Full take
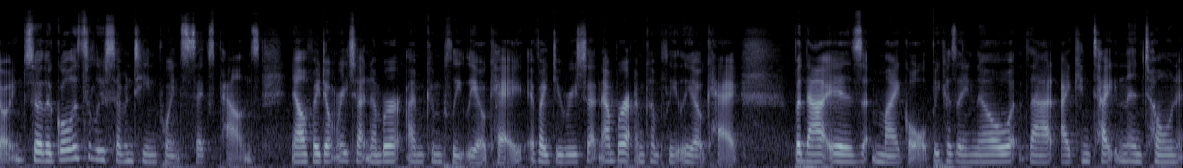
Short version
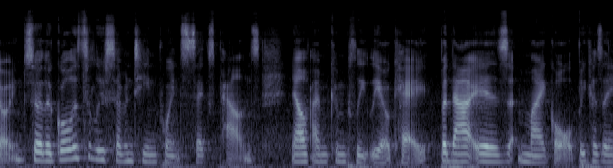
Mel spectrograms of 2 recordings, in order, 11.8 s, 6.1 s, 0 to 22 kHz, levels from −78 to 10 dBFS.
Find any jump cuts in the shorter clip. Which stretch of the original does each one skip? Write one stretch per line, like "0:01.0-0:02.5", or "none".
0:03.1-0:04.0
0:05.3-0:07.8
